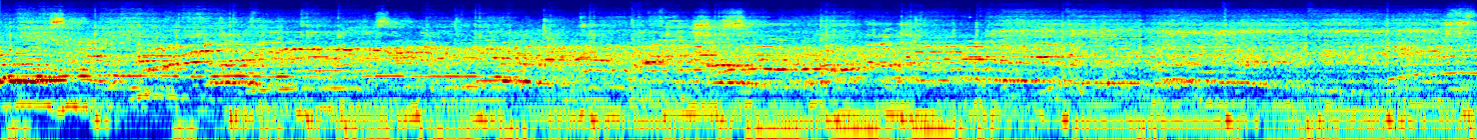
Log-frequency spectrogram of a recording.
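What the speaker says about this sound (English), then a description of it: "listen to this crowd here" Live wrestling show crowd cheering loudly and continuously, a dense roar of shouts, whoops and yells from many people filling the arena throughout.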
